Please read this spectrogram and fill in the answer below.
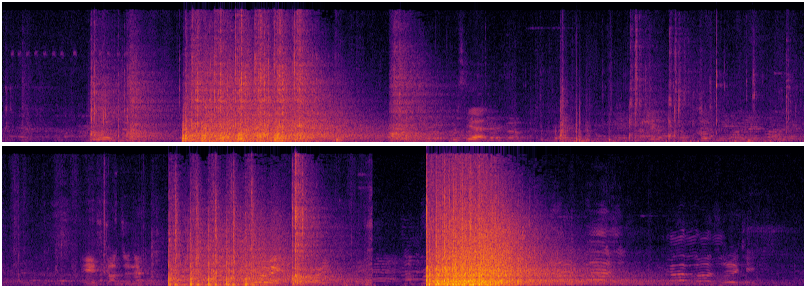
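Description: Bursts of automatic gunfire from a close-quarters training assault: a long burst about two seconds in and a rapid string of reports around ten seconds. The loudest is a heavy single blast near the end that echoes off for a second or two.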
